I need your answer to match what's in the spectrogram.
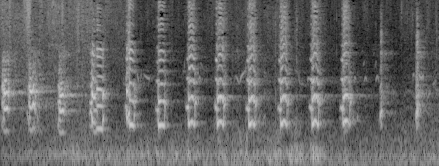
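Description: wild turkey gobbling

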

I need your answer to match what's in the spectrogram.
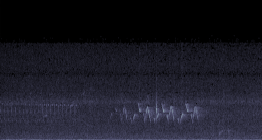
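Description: common yellowthroat warbler song

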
